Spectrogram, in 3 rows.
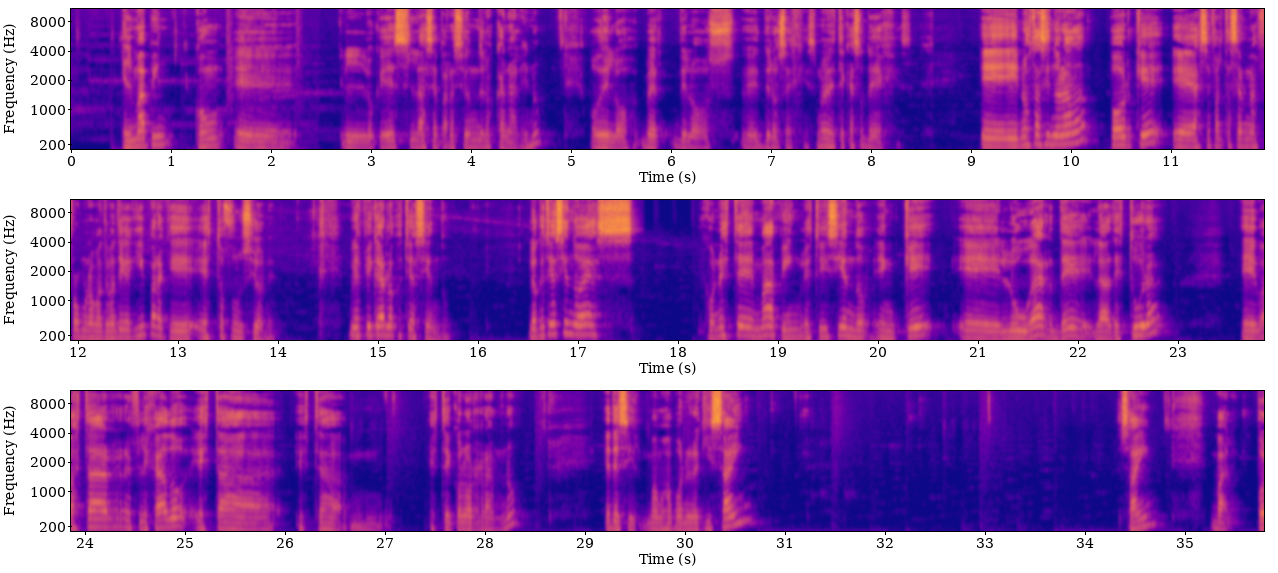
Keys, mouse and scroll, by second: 2.8-3.6 scroll up 5, 3.4 middle click, 8.7-9.6 scroll down 5, 10.1 middle click, 13.8-14.5 scroll down 2, 14.2 middle click, 17.7 click, 29.7 click, 30.5 click, 30.8 middle click, 31.4-31.8 scroll up 7, 32.2 click, 35.1 middle click.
